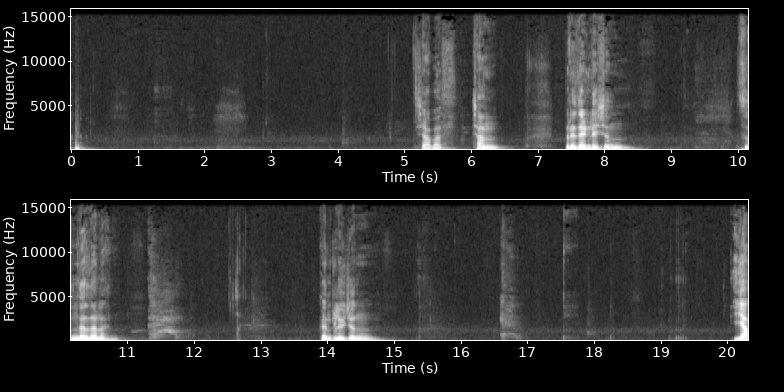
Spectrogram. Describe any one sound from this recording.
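A middle-aged man speaks slowly and calmly into a microphone, with long pauses.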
